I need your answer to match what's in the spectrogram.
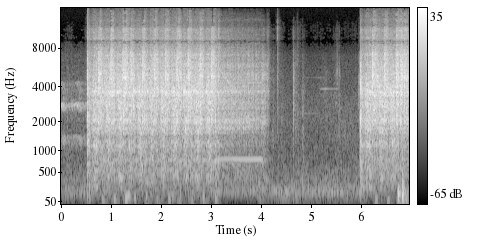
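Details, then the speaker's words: BMW R1100R motorcycle with a new coil fitted and a slightly low battery: it cranks and catches roughly with the fuel pump priming, then dies instead of idling and dies on throttle. "battery's a little bit low low unfortunately but everything runs but it dies as soon as it goes into throttle it dies it dies out"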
